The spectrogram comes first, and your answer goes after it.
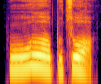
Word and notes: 无恶不作: wú è bù zuò

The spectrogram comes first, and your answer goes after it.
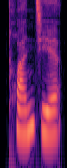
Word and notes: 团结: tuán jié

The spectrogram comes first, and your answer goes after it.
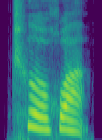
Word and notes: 撤换: chè huàn

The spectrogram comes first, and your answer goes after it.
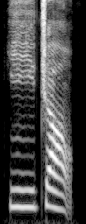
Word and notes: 依照: yī zhào

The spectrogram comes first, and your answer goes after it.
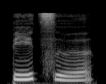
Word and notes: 彼此: bǐ cǐ

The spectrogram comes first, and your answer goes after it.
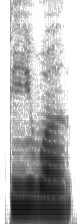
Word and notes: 低温: dī wēn

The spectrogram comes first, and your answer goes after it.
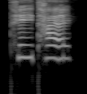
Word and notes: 胚胎: pēi tāi

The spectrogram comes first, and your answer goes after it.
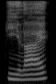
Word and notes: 以来: yǐ lái

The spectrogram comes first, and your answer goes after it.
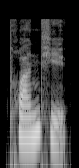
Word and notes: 团体: tuán tǐ

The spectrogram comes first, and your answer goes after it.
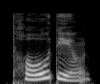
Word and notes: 头顶: tóu dǐng

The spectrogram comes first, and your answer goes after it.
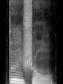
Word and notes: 对手: duì shǒu

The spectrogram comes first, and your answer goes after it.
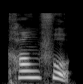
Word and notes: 康复: kāng fù

